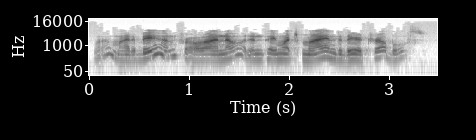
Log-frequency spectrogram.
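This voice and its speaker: An American actress playing a gossipy, plain-spoken middle-aged married neighbor in a 1950s radio drama. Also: female voice, mid-range voice, expressive, a little fast, gravelly, husky. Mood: gossipy, suspicious. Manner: folksy, colloquial, gossipy. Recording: dull vintage radio recording.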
